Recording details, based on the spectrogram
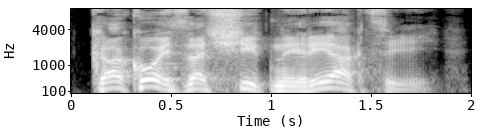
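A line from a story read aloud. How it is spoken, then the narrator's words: Exasperated shout. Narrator (Russian): не выдержав, закричал Чхиидзе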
